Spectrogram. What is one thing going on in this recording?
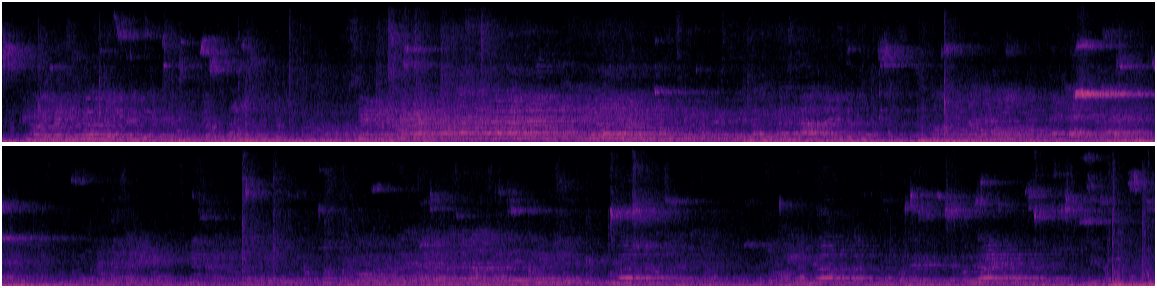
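A ball thuds on a hard floor and echoes in a large hall.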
